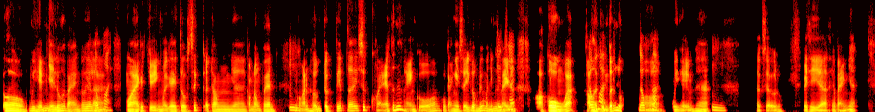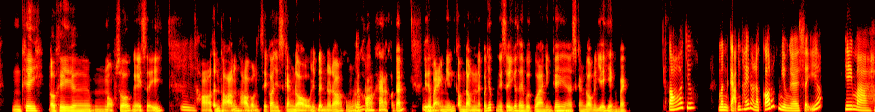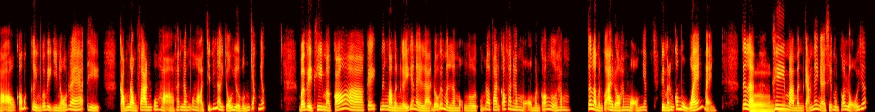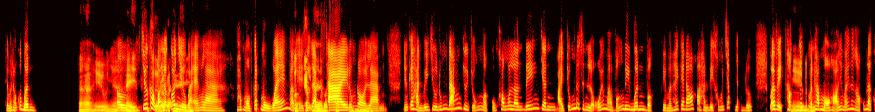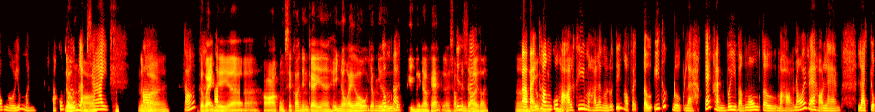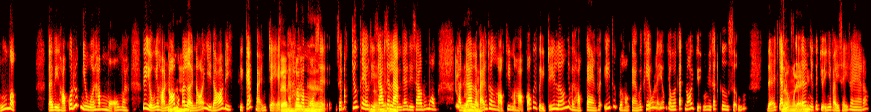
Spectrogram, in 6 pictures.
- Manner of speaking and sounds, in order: tapping; in English: "toxic"; other background noise; in English: "scandal"; in English: "scandal"; in English: "fandom"; in English: "idol"; unintelligible speech; unintelligible speech; chuckle; unintelligible speech; other noise
- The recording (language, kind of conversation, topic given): Vietnamese, podcast, Bạn cảm nhận fandom ảnh hưởng tới nghệ sĩ thế nào?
